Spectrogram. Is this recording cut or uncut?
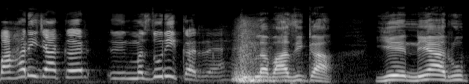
cut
